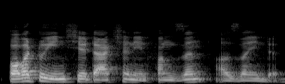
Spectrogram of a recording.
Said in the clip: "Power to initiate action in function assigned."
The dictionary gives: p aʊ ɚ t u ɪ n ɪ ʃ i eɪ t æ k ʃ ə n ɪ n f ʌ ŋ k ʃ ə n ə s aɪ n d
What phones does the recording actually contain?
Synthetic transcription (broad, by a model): p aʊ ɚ t u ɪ n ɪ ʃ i eɪ t æ k ʃ ə n ɪ n f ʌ ŋ ʃ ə n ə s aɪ n d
